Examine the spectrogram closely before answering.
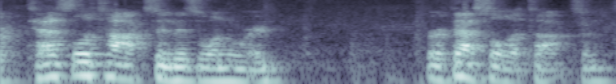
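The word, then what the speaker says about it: Thessaltoxin: I have to say I have to spell it. T H E T H E double S A L then toxin and then antidote.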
